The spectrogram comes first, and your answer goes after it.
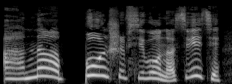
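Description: Woman narrator, children's story, high voice, very lively intonation, dry close sound. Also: normal speed, no room sound. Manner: expressive storytelling.

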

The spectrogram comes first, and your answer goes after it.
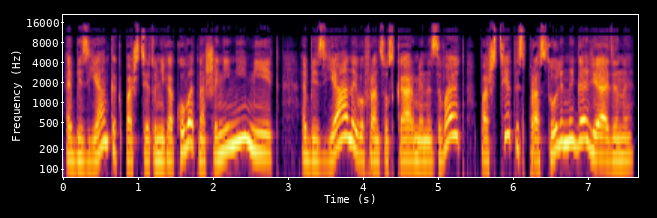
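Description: A reader voicing a gentle, patient mother who calmly soothes and explains. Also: mid-range voice, a little fast, few pauses, dry recording, studio quality, lightly acted.

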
